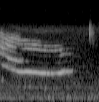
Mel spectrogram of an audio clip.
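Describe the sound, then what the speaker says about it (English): A pet cat lets out one short, high meow that trails off, heard close but softly against a quiet background. "That is my cat. Oh, wow, lots of meows."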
